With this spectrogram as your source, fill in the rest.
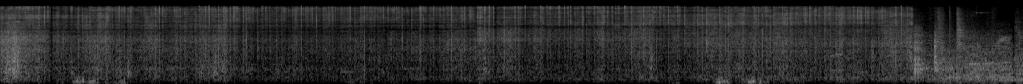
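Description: An electric welding arc crackles and hisses steadily.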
